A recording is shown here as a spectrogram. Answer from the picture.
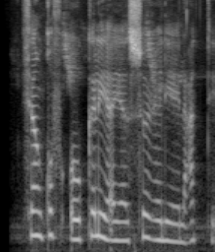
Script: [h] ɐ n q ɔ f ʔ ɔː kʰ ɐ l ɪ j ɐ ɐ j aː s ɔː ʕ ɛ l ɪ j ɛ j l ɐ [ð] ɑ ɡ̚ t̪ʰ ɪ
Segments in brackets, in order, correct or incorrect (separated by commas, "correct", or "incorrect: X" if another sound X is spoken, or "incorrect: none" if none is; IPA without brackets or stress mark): incorrect: ʃ, incorrect: ʕ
